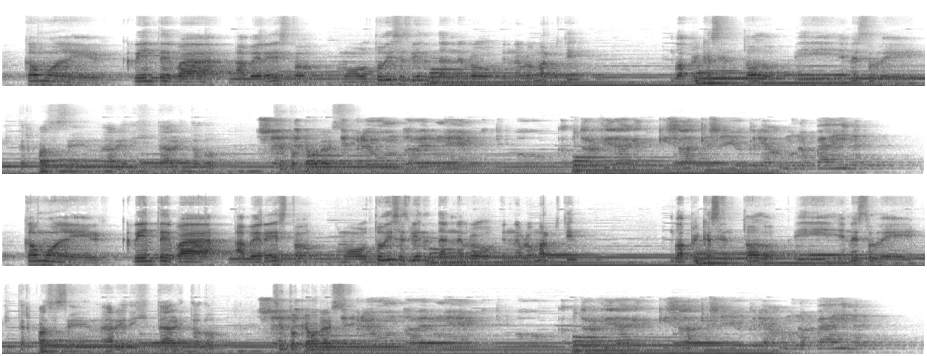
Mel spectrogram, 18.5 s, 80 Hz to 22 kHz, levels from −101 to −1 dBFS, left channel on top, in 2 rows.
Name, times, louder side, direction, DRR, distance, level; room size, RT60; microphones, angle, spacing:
voice 1, 0.2-1.0 1.3-5.8 6.7-11.4 12.0-12.5, right 3 dB, 60° right, 7 dB, 0.8 m, -30 dB
sound 1, 2.3-17.0, right 1 dB, 35° right, 2.2 m, -31 dB
voice 2, 11.8-12.2 12.6-13.9 14.4-17.8, left 1 dB, 15° left, -4 dB, 3.3 m, -38 dB
19.5 x 10.5 x 2.2 m, 1.5 s
head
